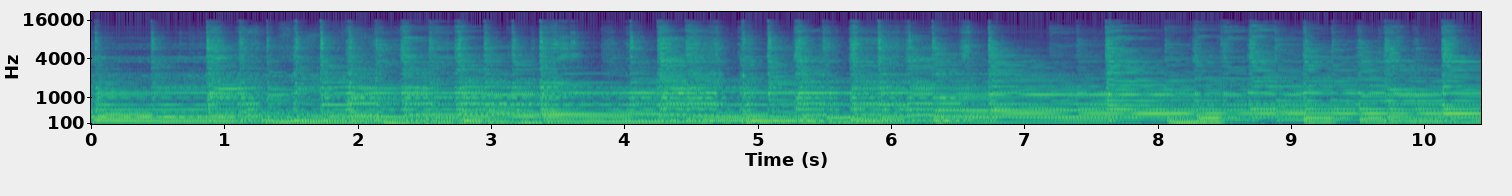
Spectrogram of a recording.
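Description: Acoustic guitar and electric bass playing a song live, in an instrumental passage with steady strumming over a bass line.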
